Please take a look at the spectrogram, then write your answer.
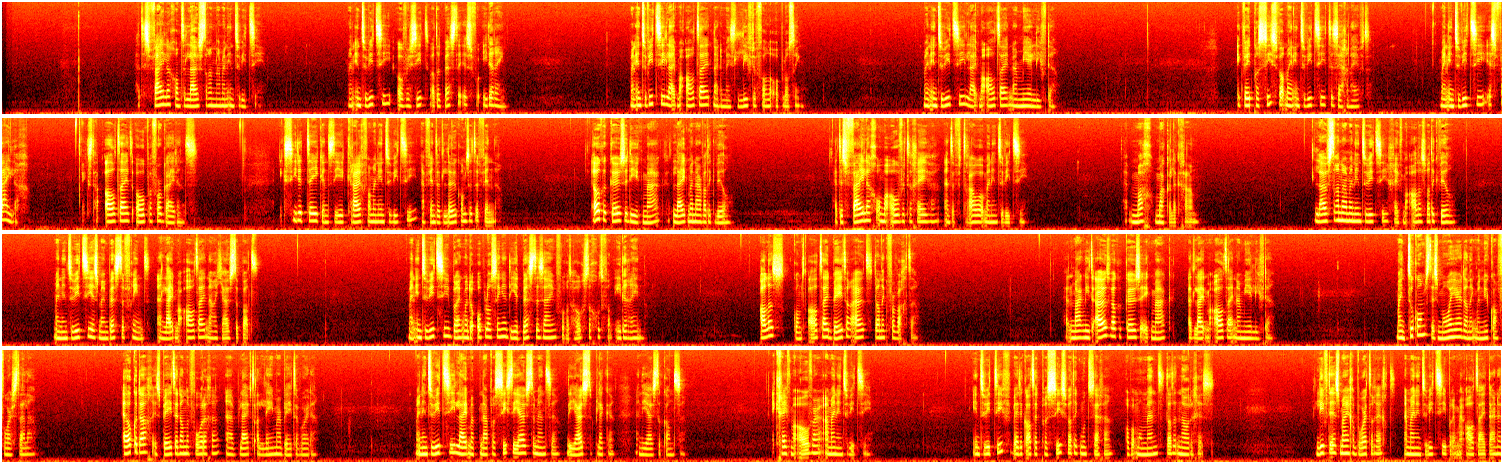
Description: Dezelfde affirmaties in audiovorm, zodat je ze kunt luisteren wanneer je wil.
